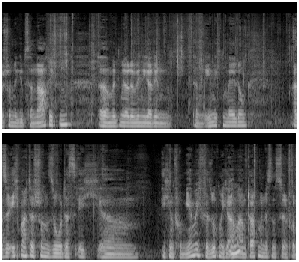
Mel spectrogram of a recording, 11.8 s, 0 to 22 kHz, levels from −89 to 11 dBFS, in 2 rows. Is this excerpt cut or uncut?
uncut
